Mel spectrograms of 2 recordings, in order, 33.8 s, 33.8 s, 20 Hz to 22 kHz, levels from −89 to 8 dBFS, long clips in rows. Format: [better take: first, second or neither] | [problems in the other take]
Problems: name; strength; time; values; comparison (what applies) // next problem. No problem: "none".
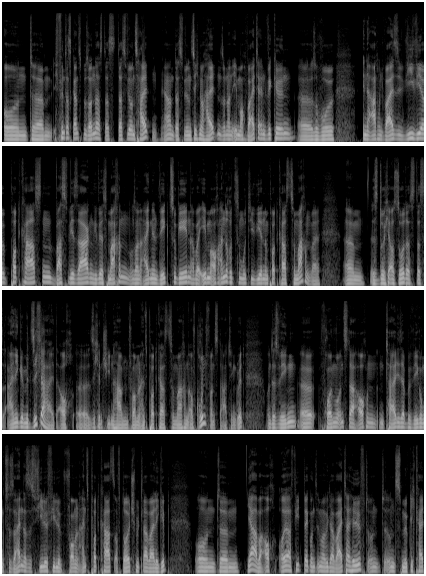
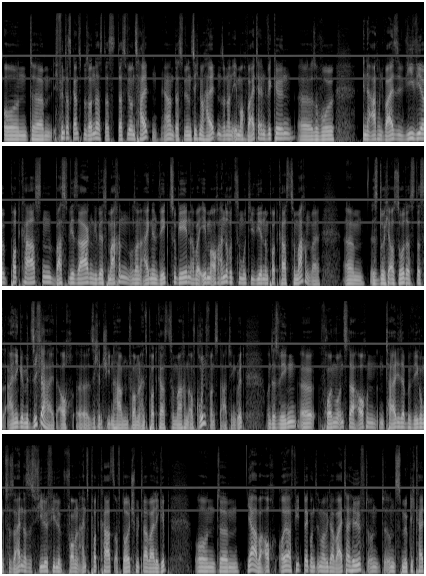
first | high-pitched whine; faint; throughout; 4.5 kHz, 25 dB below the speech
